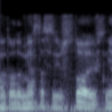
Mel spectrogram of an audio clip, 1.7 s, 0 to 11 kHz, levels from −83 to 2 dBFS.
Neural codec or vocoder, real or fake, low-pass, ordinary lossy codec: codec, 16 kHz, 6 kbps, DAC; fake; 7.2 kHz; AAC, 48 kbps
